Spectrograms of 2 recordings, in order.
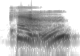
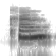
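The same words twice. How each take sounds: First: It is said in its full strong form. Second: It is said in a reduced weak form. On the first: "Strong forms of can" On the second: "The weak forms are two"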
